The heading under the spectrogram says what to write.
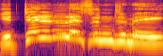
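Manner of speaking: put-on high-pitched elderly man's heckling outburst. Telling how an old man yelled at him in the middle of the show: imitating an old man yelling. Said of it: "this old guy suddenly yells out at me".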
